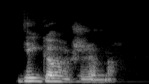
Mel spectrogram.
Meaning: disgorgement
- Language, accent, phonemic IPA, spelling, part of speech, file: French, Canada, /de.ɡɔʁ.ʒə.mɑ̃/, dégorgement, noun, LL-Q150 (fra)-dégorgement.wav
